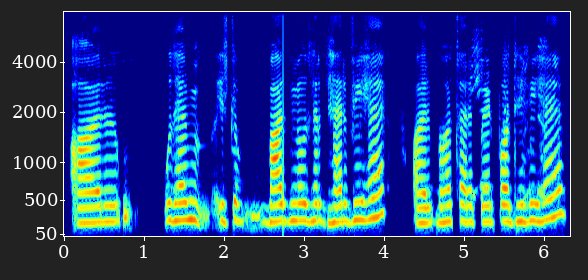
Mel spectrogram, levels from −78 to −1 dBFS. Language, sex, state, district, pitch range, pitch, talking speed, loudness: Magahi, female, Bihar, Gaya, 215-240 Hz, 225 Hz, 150 wpm, -23 LUFS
